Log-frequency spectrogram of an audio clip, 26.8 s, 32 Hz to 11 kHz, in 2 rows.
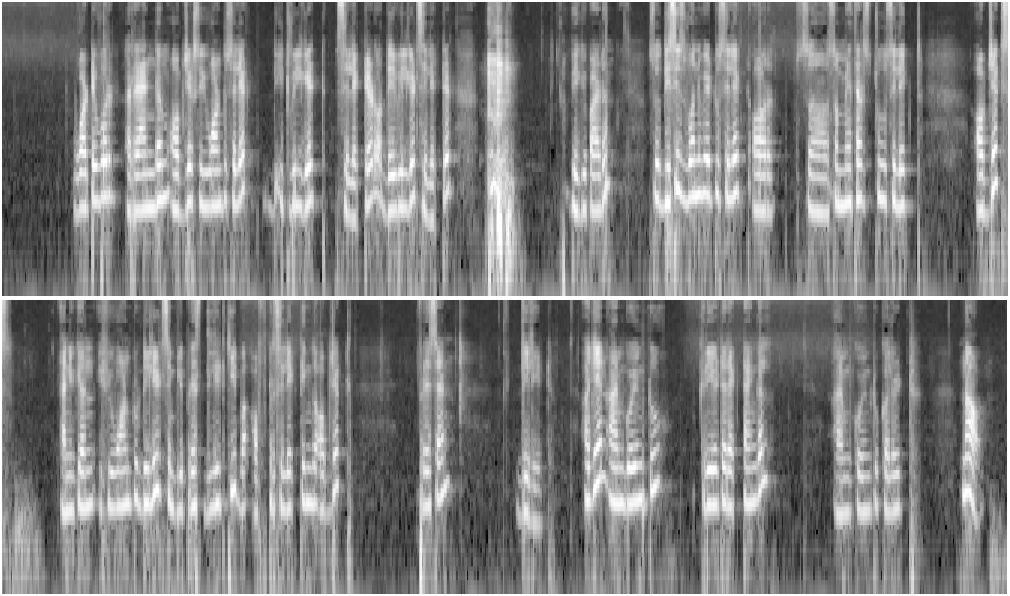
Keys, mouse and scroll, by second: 9.3-10.1 scroll down 1, 11.7 shift+F4, 16.1 Delete, 17.2 Delete, 18.4 Delete, 19.4 Delete.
